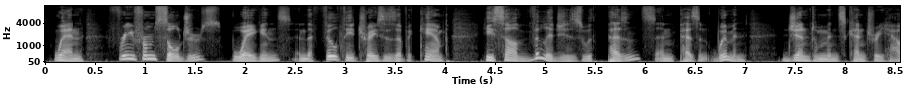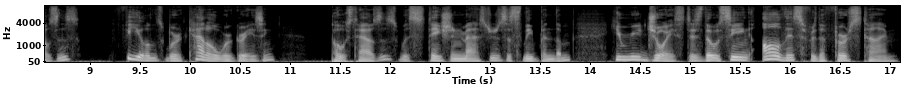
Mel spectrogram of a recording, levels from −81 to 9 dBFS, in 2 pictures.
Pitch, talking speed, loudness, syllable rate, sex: 125 Hz, 150 wpm, -20 LUFS, 4.8 syllables/s, male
